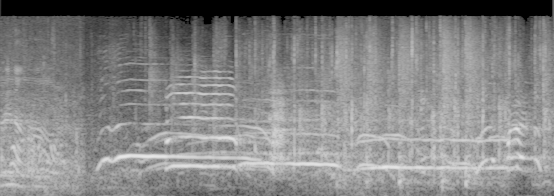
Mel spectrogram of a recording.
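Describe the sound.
A crowd bursts into sustained applause for people who film fur farms at night, dense clapping with some voices cheering and whistling over it. Loud and steady throughout.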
